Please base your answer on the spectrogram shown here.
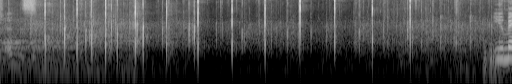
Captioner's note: applause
